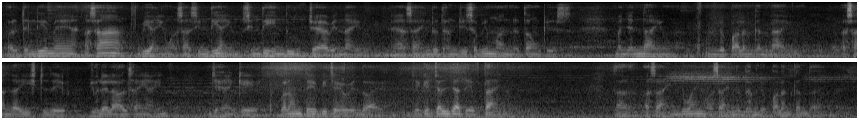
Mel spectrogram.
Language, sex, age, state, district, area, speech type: Sindhi, male, 18-30, Delhi, South Delhi, urban, spontaneous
